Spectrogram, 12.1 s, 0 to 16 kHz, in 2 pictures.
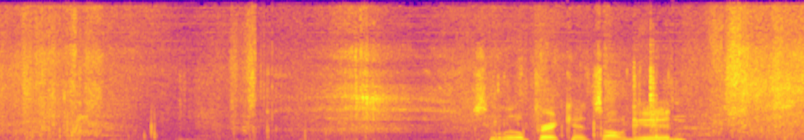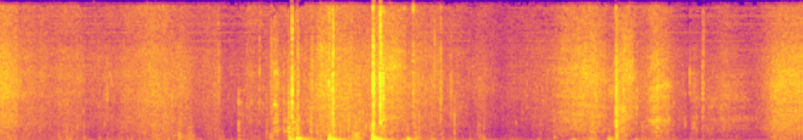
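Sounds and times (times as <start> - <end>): heavy thumps: 8.0 - 9.7.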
